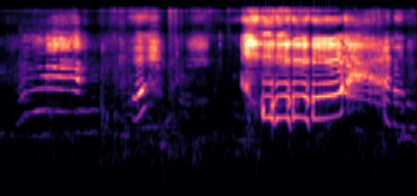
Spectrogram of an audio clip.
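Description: A small child squealing briefly, then laughing loudly in a quick run of high-pitched ha-ha's in the second half.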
